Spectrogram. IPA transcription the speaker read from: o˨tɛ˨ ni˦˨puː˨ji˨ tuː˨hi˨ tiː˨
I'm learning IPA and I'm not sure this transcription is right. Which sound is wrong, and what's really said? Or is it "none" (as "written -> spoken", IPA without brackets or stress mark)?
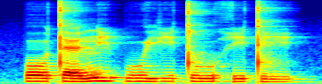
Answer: none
